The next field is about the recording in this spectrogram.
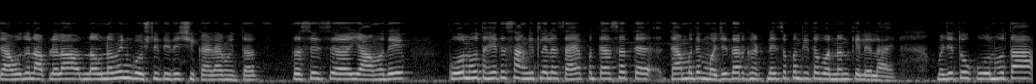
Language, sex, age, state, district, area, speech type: Marathi, female, 18-30, Maharashtra, Yavatmal, rural, spontaneous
